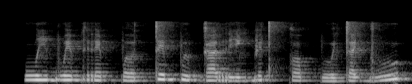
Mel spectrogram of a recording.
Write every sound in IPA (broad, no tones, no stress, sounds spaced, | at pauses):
w i b w e b r e pː ɤ tː e b p ɯ b ɡ a r i lʲ b e t kː ɔ pː u lʲ t a lʲ ɡ u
